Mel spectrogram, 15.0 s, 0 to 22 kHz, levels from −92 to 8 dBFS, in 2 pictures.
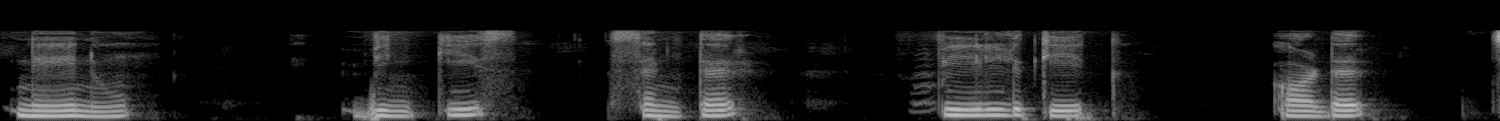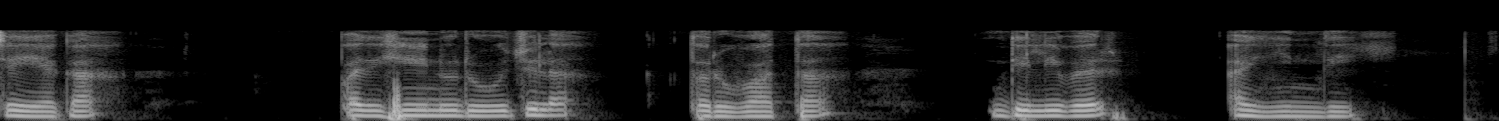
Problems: low volume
